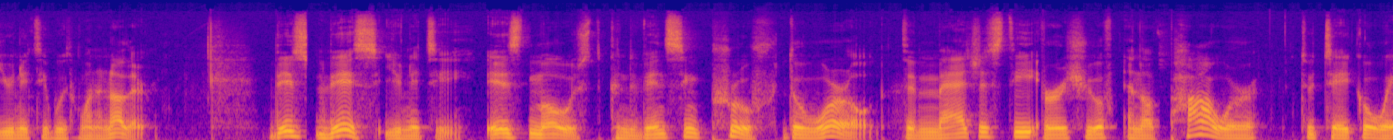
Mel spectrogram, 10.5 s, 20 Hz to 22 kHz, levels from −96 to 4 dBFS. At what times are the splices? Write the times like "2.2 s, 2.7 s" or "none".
2.3 s, 4.0 s, 5.9 s, 6.8 s, 7.8 s, 8.4 s, 8.7 s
